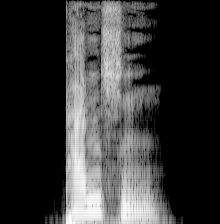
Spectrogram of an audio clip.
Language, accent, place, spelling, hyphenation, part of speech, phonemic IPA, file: German, Germany, Berlin, panschen, pan‧schen, verb, /ˈpanʃən/, De-panschen.ogg
- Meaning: to adulterate a liquid or substance, especially alcoholic drink, by mixing it with something inferior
